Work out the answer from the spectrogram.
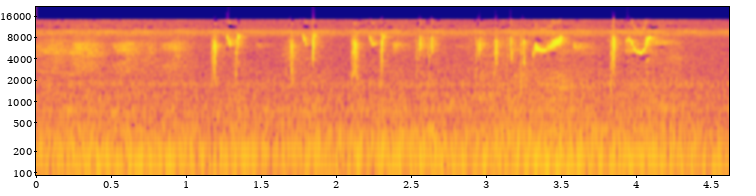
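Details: Blood-breasted flowerpecker singing, recorded as a master track for teaching other songbirds and luring wild birds: rapid series of very high clicking ticks in pairs and triplets, with a few short slurred up-and-down whistles near the end.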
